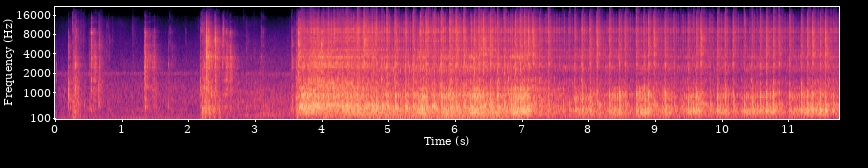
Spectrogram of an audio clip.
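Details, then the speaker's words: 2003 KTM 50 Mini Adventure 2-stroke, oil injection blocked off, cleaned carb, fresh premix: a few tries, then buzzy run rising and sagging unevenly, won't stay running; sounds fuel-starved, cause suspected, not confirmed. "Doesn't want to stay running though. [Music] Still sounds like it's starving for fuel."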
